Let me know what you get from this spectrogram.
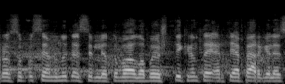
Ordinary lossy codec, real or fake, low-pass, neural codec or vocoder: MP3, 64 kbps; fake; 10.8 kHz; vocoder, 44.1 kHz, 128 mel bands, Pupu-Vocoder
